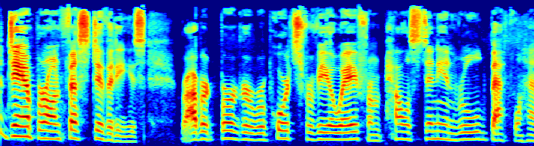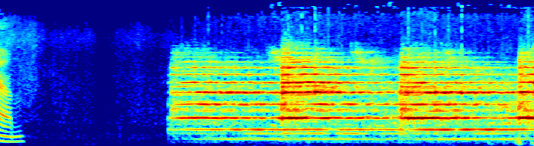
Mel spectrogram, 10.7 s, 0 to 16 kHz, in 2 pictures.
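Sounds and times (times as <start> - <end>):
speech: 0.0 - 5.7
church bells ringing: 7.0 - 10.6.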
